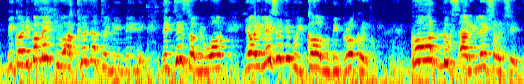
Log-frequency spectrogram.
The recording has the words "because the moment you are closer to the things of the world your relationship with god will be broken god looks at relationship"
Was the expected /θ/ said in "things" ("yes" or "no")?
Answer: no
